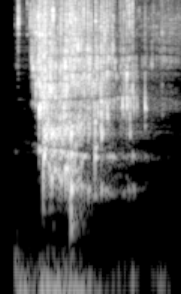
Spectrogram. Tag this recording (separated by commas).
Liquid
